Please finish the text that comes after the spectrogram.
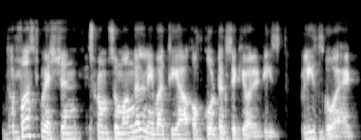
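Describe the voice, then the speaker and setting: A man's voice: mid-range voice, animated, brisk, pushed and bright. A man moderating a conference call with formal, polite scripted announcements.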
